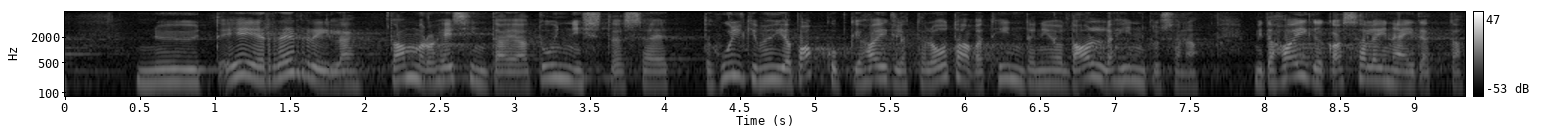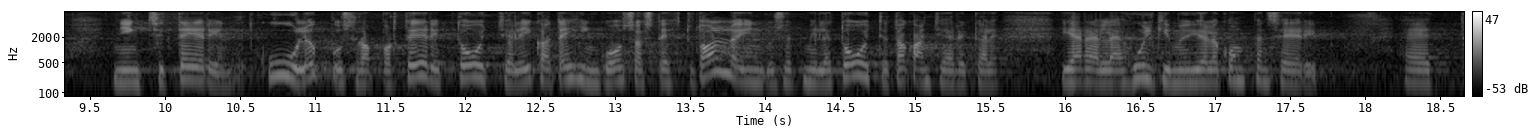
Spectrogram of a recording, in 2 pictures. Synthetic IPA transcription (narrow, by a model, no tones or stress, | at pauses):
nyːd̪̥eːre̞rːile̞t̪ɑmːroɦe̞sʲind̪ɑjɑt̪unʲːist̪ɑse̞t̪ːhulʲɡ̥imyːjːɑpɑkːˑub̥kiɦɑjɡ̥lɑt̪ːˑele̞o̞d̪̥ɑvɑt̪hind̪̥ɑniːø̞ld̪ɑɑlːɑɦind̪̥luse̞nɑ | mid̪ɑɦɑjɡ̥e̞kɑsːɑle̞jnæjd̪̥et̪ːˑɑ | niŋɡ̥t̪sit̪ːe̞ːɾinet̪kuːlɤpːˑusrɑpːo̞rt̪e̞ːɾib̥̚t̪o̞ːt̪ʲˑjɑliɡ̥ɑt̪e̞ɦiŋɡ̥uo̞sɑst̪e̞ht̪ud̪ɑlːɑhind̪̥luse̞d̪̥milːet̪o̞ːt̪ʲˑjɑt̪ɑɡ̥ɑnt̪ʲːˑijærikːeljæɾe̞le̞ɦulɡ̥imyːjele̞ko̞mpːˑe̞nse̞ːɾḭb̥ | e̞t̪ːˑ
